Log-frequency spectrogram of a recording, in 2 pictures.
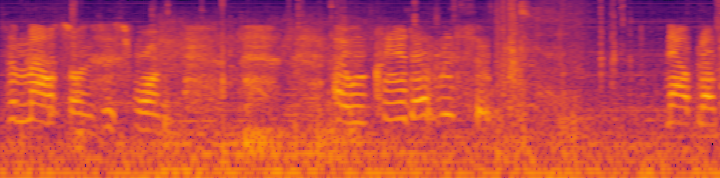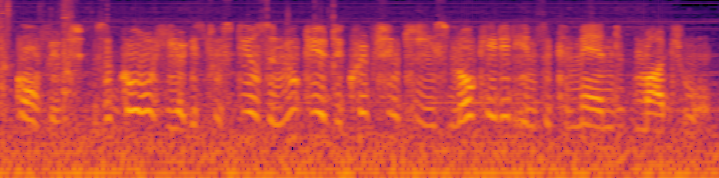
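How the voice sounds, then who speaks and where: Actress as a stern, commanding resistance leader. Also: female voice, mid-range voice, normal speed, noisy background, close to an everyday voice. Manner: crisp, authoritative briefing. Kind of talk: video game voice acting. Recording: loud music behind.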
